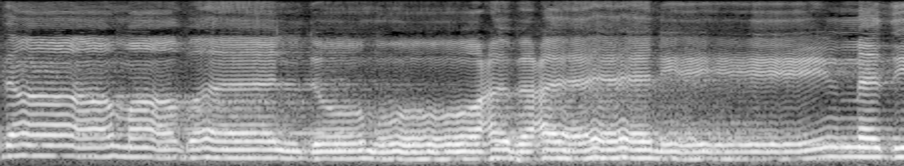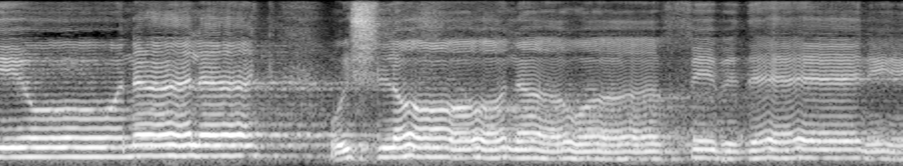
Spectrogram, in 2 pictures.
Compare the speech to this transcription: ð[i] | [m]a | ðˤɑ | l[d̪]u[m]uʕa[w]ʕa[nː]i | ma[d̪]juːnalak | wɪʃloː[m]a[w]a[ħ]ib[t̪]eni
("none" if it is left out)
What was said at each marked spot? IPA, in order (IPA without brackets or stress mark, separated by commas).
a, m, d̪, m, b, n, d̪, n, w, f, d̪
